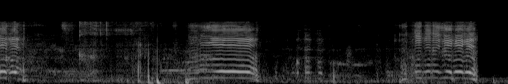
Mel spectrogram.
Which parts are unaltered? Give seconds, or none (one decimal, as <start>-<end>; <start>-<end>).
none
